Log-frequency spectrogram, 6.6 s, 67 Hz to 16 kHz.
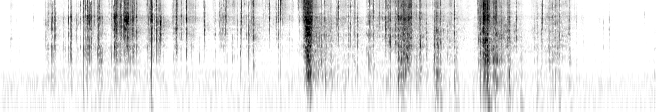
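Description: Plastic wrapper of a 2022 Topps Gallery baseball card pack being torn open and crinkled by hand, a run of dense crackles starting about half a second in, with two sharper, louder crackles about three seconds in and near the end.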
